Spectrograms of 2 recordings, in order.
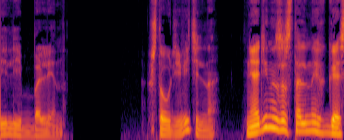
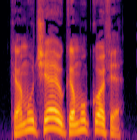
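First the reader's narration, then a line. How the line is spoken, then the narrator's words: Loud shout. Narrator (Russian): громко крикнул я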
